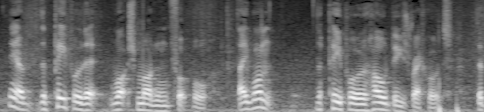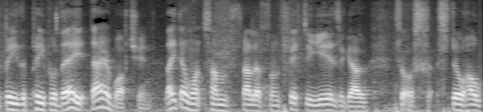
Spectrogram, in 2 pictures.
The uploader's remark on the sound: Coming live from the Millennium Hotel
